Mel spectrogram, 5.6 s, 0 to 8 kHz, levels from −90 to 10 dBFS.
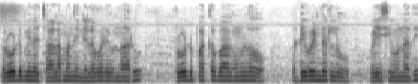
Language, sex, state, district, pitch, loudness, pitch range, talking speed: Telugu, male, Telangana, Mahabubabad, 145 Hz, -19 LUFS, 140-150 Hz, 120 wpm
